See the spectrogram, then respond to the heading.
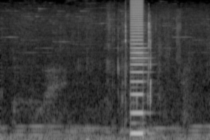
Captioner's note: buzzer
